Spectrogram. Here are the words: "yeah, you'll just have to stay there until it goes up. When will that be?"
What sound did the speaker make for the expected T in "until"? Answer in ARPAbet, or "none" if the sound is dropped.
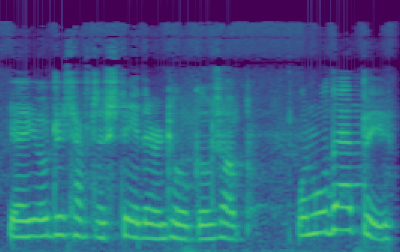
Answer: T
